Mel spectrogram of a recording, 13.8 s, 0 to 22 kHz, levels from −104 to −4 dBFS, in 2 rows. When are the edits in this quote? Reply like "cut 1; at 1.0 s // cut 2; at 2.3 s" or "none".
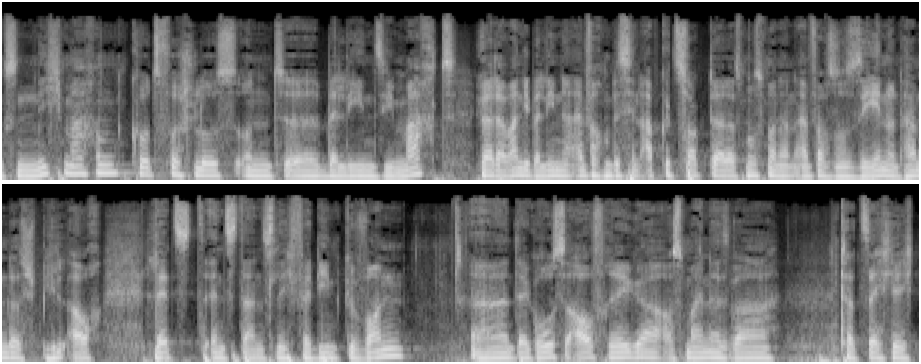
cut 1; at 12.3 s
